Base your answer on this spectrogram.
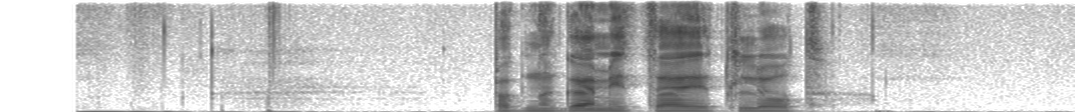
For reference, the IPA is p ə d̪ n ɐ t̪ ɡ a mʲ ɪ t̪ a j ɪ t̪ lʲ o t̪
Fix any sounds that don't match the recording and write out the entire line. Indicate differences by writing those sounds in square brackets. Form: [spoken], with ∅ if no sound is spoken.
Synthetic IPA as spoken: p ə d̪ n ɐ [∅] ɡ a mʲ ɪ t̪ a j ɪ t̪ lʲ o t̪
